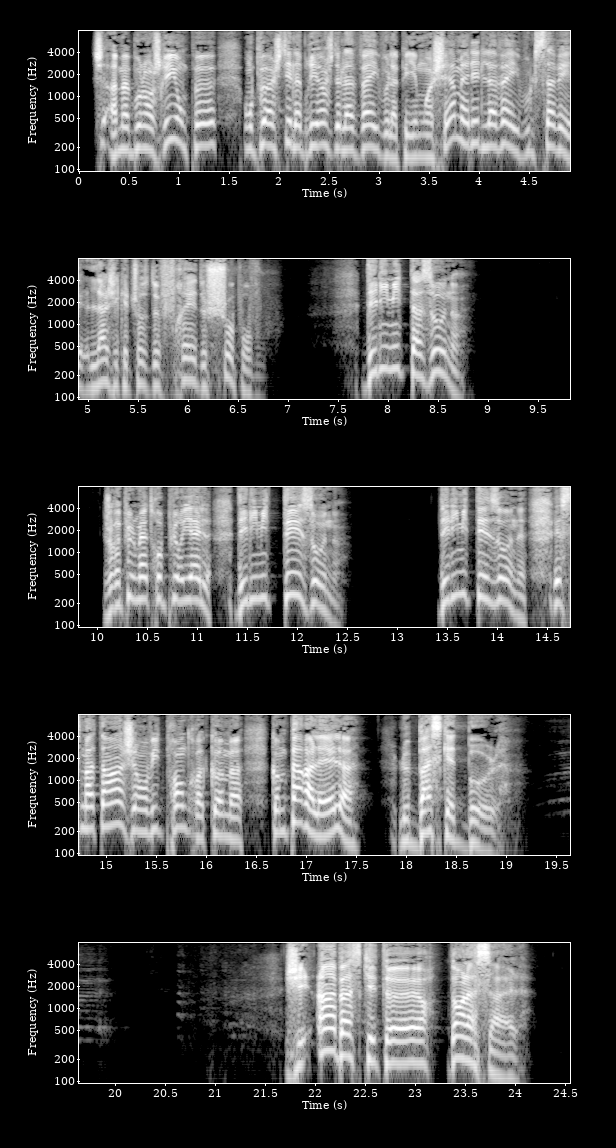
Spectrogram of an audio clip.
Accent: France; Je suis un bon Français, j'aime bien ma bonne baguette fraîche le dimanche matin quand je déjeune.

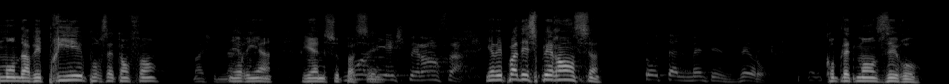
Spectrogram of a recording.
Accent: DR Congo; moved away as an adult; also born or lived in Angola; J'étais réfugié depuis 1964 au Congo. Je m'ai emmené là-bas à l'âge de 4 ans. Donc j'ai grandi au Congo.

